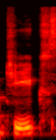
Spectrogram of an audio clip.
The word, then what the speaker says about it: Cheeques: I don't know if people picked up on this, but when he goes into Cheeks, that's the name of the strip club, Cheeks. Sick. It's spelled C-H-E-E-Q-U-E-S. – Love it. – But it's called Cheeks.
